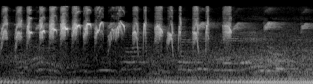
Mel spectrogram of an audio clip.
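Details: Black-throated sunbird giving a quick series of about fifteen bright, thin chirps that climb slightly in pitch, then a couple of faint drawn-out high notes fading over a low steady hum.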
